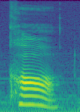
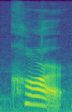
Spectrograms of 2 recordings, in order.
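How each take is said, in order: First: The r at the end is silent. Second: The r at the end is pronounced. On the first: "In British, you cannot pronounce the letter R" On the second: "In American English, the R is pronounced"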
